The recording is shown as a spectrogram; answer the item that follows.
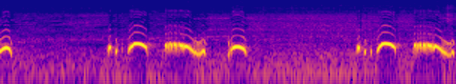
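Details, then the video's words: Repeated mellow cooing of a spotted dove, a lure omitting the last 'kuk' note: brief stammered notes, an arched coo and a long wavering coo, then a rounded coo; phrases recur about every three seconds over low hum. "Pancingan untuk Burung Tekukur tanpa KUK"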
